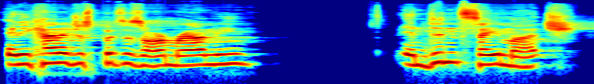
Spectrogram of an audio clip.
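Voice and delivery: ordinary delivery, nothing marked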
